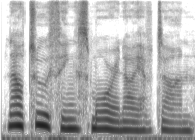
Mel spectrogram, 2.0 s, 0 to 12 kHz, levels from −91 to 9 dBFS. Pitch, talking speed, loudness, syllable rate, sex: 185 Hz, 245 wpm, -16 LUFS, 4.4 syllables/s, female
